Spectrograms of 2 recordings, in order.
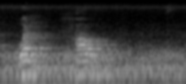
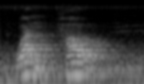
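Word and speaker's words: وانحر: Apabila ro sukun oleh fathah ataupun dhamma, maka suaranya tebal atau tafhim. Ro sukun oleh fathah atau dhamma, suaranya tebal atau tafhim. Wanhar, mulut yang bawah sedikit naik ke atas. Wanhar, bukan wanhar, tapi yang benar adalah wanhar. Baik, berikutnya yang harus kita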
